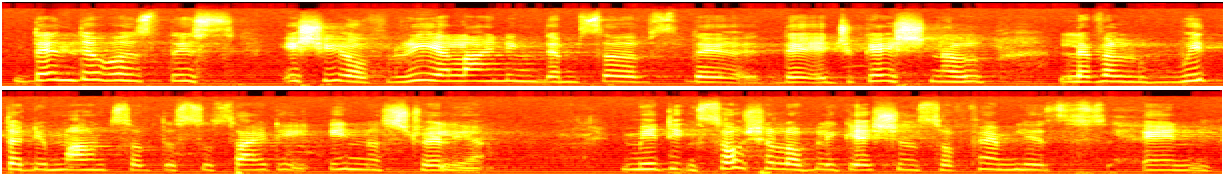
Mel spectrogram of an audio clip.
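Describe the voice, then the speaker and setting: Woman, middle-aged, conference talk, measured, rhetorical, long hall reverb, low hum. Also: fairly even intonation, a bit bright. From Fiji. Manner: measured, lecturing with rhetorical questions. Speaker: conference speaker. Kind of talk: conference presentation.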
